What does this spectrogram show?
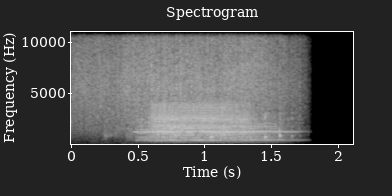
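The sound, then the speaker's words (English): A single dramatic musical sting, a 'dun' marking a villain's entrance in the drama Desperate Desmond: one loud, brassy sustained chord swells in, holds for just over a second, then cuts off abruptly into silence. No voices. “Now, these were only single or double duns, not triple duns, not full blown dun dun duns.”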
